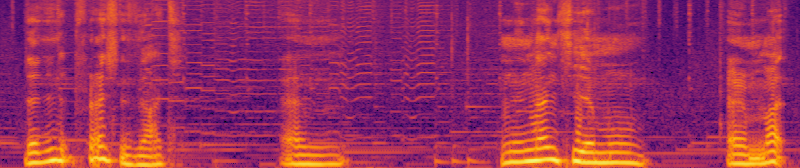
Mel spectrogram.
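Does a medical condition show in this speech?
Yes: cerebral palsy; self-managing with exercises.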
